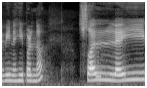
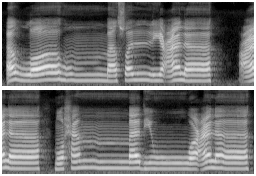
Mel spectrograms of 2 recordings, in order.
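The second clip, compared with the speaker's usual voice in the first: slow, drawn-out chanted recitation; measured tajweed recitation; slow Quranic recitation; much slower than usual. Shown as a demonstration. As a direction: recite it carefully, stretching the long vowels.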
